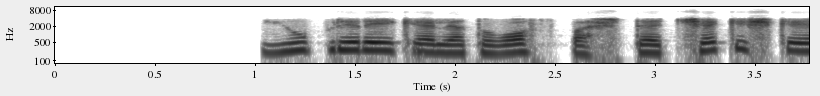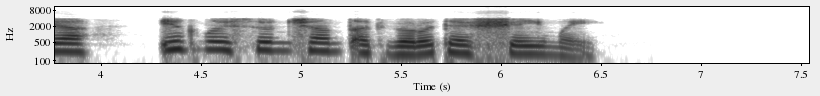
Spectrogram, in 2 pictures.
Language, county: Lithuanian, Vilnius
